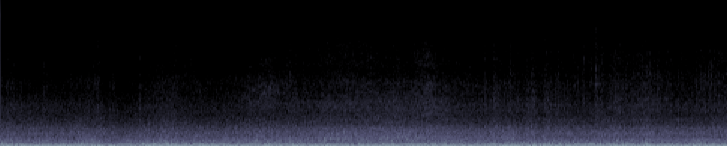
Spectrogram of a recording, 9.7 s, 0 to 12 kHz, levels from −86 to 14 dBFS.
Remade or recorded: remade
